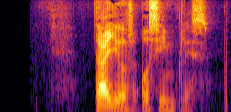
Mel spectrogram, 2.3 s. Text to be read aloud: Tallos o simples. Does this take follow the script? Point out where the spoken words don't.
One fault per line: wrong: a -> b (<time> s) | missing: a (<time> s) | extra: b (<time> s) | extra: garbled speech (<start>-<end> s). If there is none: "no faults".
no faults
